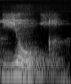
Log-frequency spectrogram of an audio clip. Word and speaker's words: yolk: y o l k we are not saying yolk we are saying it as y o k we are we are the sound which is going to our ears is that of y o k now small little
